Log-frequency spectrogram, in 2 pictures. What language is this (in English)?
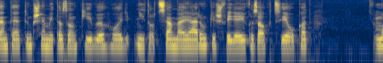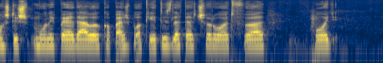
Hungarian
